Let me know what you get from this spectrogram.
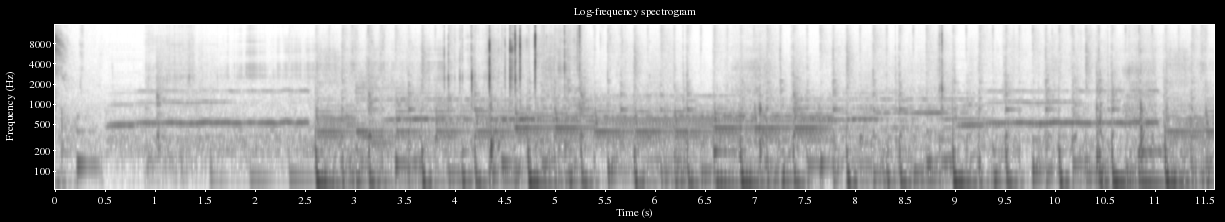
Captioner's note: the sound of cutting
